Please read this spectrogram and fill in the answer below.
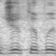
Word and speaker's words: CTP: Ben cıtıpı derim. Halk öyle söyler çoğu.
